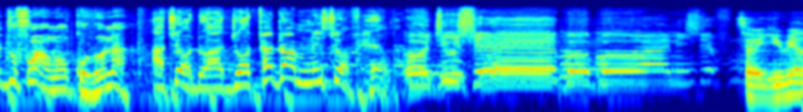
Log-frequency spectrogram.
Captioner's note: non-english speech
